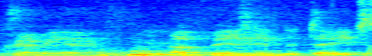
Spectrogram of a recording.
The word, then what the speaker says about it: Dremio: So Dremio, it's pronounced Dremio, no emphasis, no long E, like dress. Me-o, this is our mascot.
